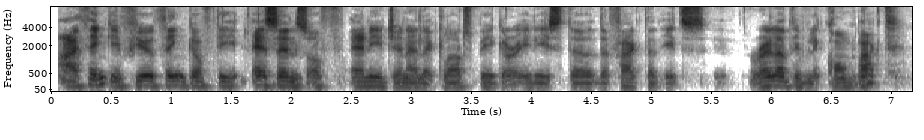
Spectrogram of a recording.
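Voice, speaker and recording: A man answering interview questions as an audio product specialist, speaking haltingly and often repeating words. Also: mid-range voice, a bit bright.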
